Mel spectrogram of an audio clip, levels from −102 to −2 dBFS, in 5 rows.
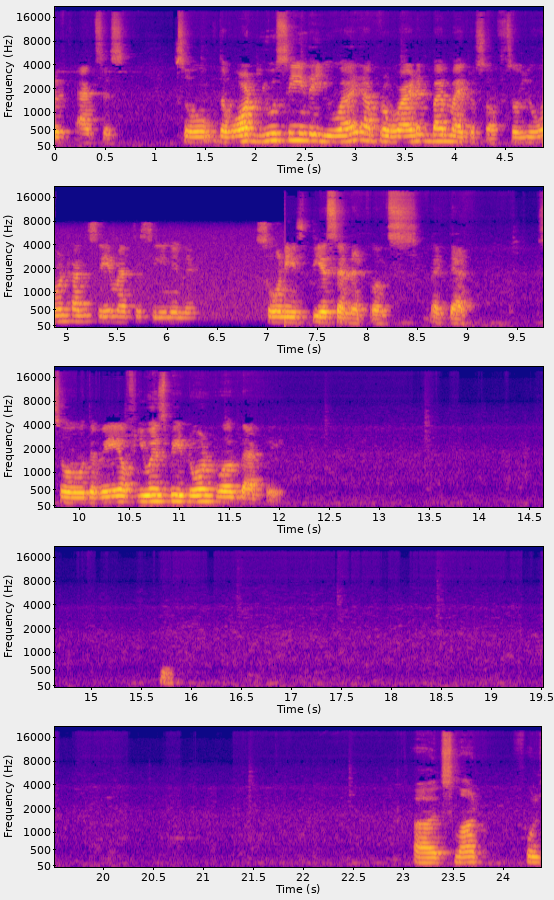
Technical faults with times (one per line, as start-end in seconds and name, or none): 4.88-7.18 input switched to a poorer device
